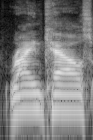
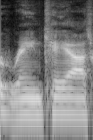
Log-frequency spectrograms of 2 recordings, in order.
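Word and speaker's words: Reinkaos: Finally finished off my dissection collection of studio albums anyway with Dissection's final album, Rhine Chaos or Rain Chaos, whichever way you want to pronounce it.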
